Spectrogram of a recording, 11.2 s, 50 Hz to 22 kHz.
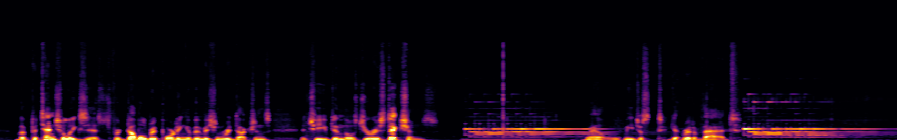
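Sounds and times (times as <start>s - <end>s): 
speech: 0.2s - 5.9s, 7.3s - 9.4s
mobile phone ringtone playing a melodic electronic tune: 5.8s - 11.2s.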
